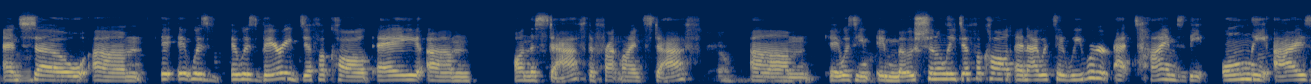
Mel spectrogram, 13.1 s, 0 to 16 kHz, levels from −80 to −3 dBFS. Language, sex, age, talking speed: English, female, 30-49, 160 wpm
